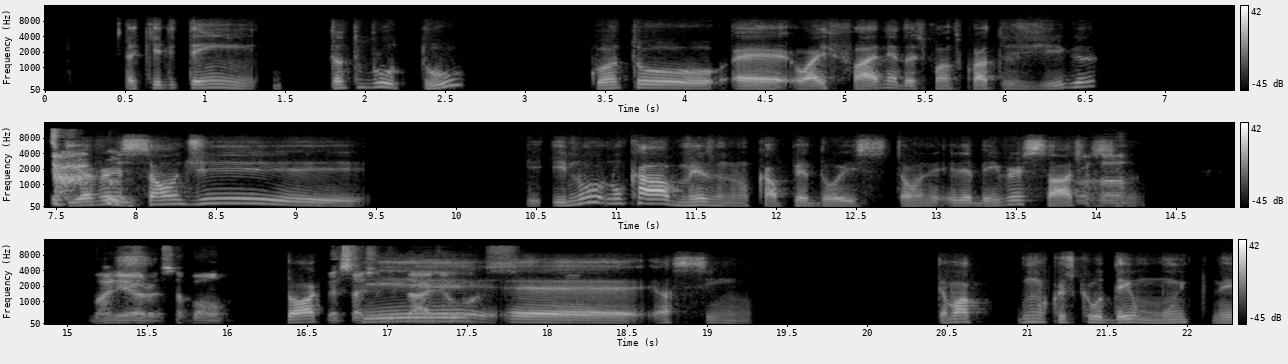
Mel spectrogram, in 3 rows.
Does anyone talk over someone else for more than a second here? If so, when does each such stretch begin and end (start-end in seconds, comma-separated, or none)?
16.6-18.3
